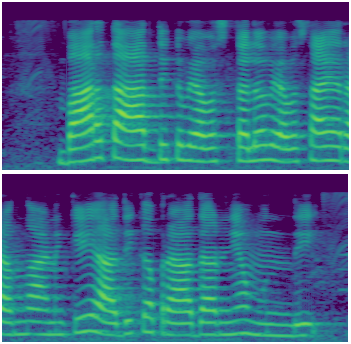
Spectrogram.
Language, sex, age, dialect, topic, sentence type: Telugu, female, 31-35, Central/Coastal, agriculture, statement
